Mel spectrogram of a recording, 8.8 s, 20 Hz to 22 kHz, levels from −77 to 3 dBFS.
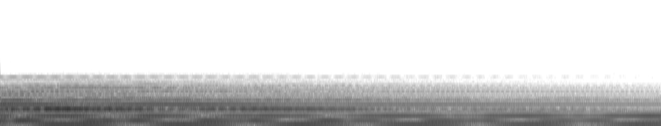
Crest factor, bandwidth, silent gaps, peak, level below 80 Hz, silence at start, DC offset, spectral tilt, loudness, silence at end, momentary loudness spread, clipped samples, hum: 14 dB; 2.4 kHz; none; -8 dBFS; -32 dBFS; 0 s; under 0.1%; -13.5 dB/octave; -24 LUFS; 0 s; 11 LU; under 0.1%; none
